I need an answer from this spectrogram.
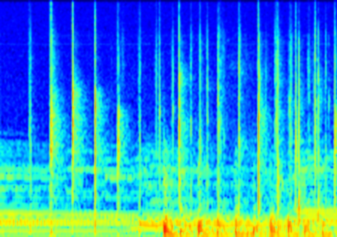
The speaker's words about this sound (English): Are we going to end this all the time with clapping now? Yes.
